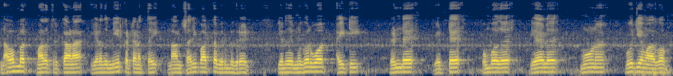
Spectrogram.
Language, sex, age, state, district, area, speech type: Tamil, male, 60+, Tamil Nadu, Madurai, rural, read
